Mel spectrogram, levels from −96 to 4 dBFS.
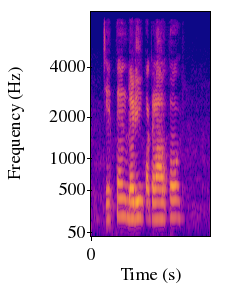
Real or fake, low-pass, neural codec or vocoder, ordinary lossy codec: fake; 7.2 kHz; codec, 24 kHz, 1 kbps, SNAC; AAC, 48 kbps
